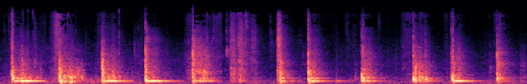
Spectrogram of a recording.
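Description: Music with a heavy, thudding beat: a dozen low thuds, about three every two seconds.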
